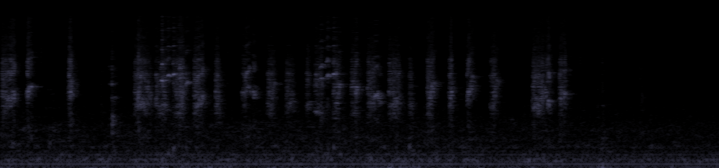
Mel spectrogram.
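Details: Common linnet, a young male, in winter, giving a lively chattering song of quick high chirps and buzzy notes strung closely together, thinning out toward the end; faint low hum underneath.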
